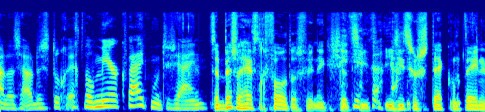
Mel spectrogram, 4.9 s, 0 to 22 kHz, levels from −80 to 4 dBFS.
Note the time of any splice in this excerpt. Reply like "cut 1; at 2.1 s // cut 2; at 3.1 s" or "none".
none

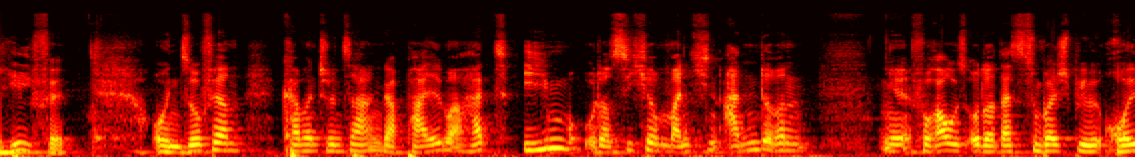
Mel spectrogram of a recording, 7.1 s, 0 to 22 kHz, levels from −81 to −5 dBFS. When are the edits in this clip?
cut 1; at 3.2 s // cut 2; at 5.7 s

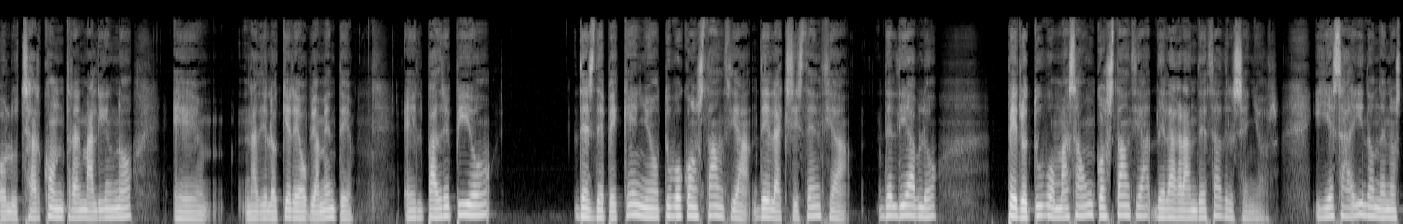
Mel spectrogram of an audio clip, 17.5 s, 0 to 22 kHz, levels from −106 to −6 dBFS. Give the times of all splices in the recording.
none

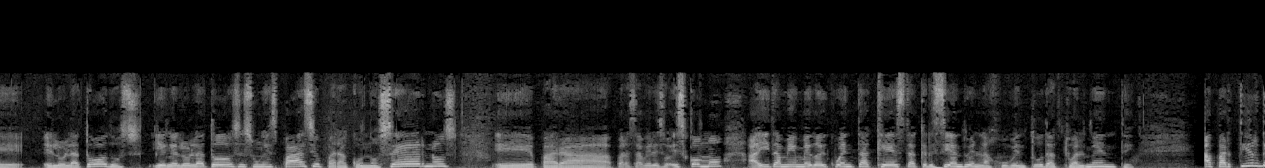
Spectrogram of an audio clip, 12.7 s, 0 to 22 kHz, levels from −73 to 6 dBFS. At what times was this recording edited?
cut 1; at 6.1 s

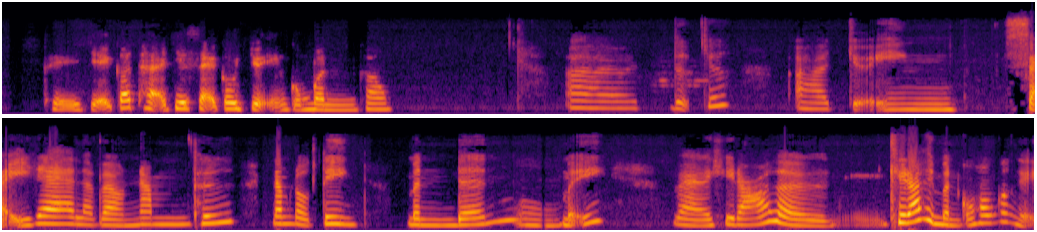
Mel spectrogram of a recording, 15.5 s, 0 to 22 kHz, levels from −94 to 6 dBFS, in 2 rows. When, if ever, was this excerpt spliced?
none

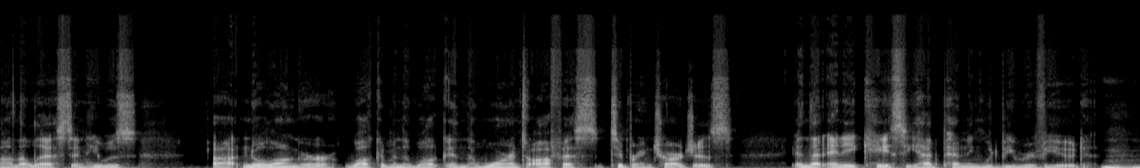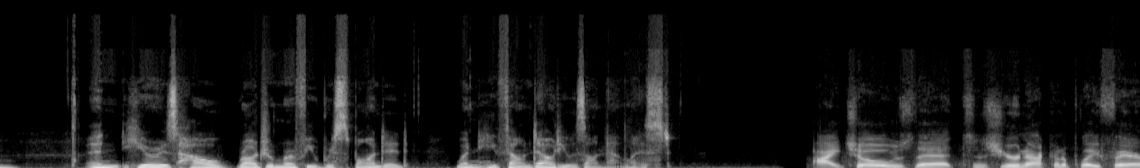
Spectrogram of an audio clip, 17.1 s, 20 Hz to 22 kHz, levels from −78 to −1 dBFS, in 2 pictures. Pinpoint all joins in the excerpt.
none

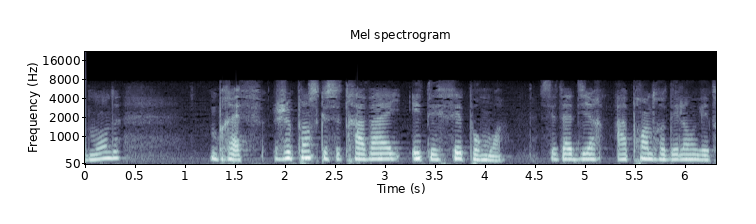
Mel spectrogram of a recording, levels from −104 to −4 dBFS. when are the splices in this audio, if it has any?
cut 1; at 1.1 s // cut 2; at 4.4 s

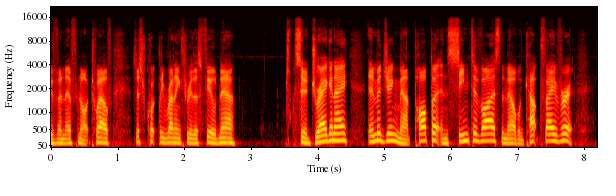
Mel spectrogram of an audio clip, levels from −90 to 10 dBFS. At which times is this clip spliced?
cut 1; at 4.7 s

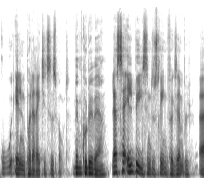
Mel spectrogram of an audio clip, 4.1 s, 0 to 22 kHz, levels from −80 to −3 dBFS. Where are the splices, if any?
cut 1; at 2.2 s

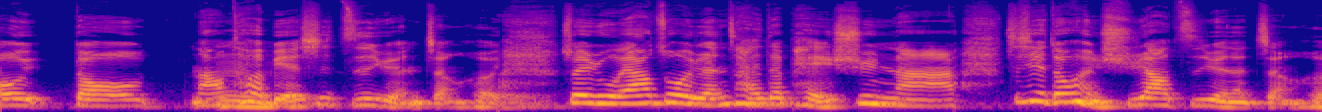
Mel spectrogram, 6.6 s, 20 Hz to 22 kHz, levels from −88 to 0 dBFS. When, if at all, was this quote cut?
cut 1; at 0.9 s // cut 2; at 2.5 s // cut 3; at 4.8 s

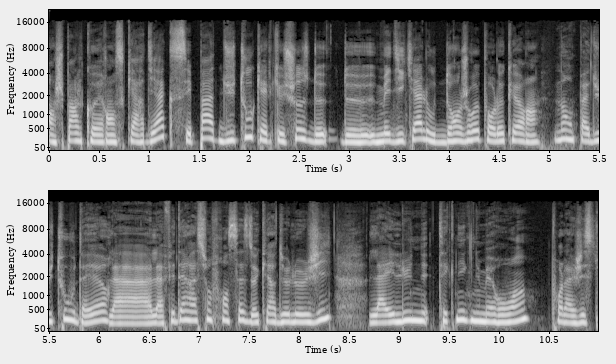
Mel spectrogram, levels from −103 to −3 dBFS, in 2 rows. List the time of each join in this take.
cut 1; at 6.1 s // cut 2; at 8.7 s

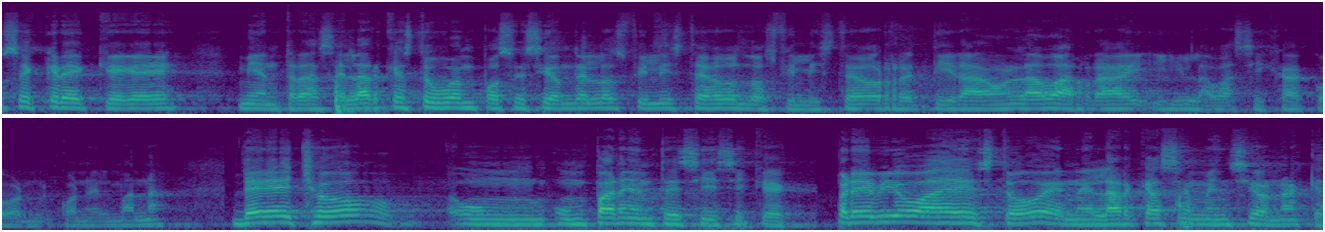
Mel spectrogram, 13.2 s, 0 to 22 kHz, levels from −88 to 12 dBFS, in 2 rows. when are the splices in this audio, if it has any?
cut 1; at 7.7 s // cut 2; at 10.7 s

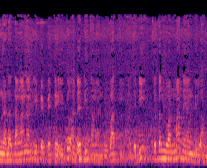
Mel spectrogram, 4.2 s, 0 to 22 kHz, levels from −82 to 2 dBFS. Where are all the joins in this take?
none

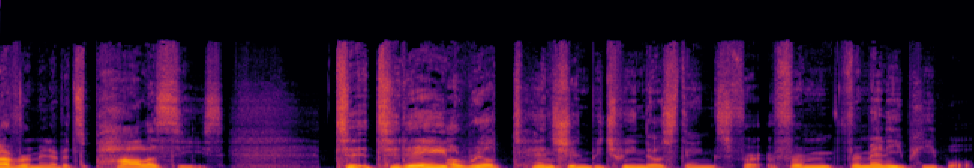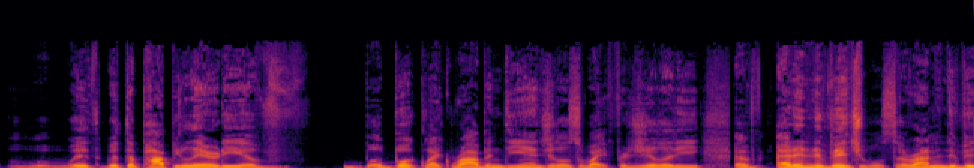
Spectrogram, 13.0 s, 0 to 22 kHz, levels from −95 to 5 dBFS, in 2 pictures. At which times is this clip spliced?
cut 1; at 3.0 s // cut 2; at 11.4 s

